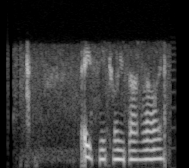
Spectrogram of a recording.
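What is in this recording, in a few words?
Raleigh Police Southeast District Dispatch, p25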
